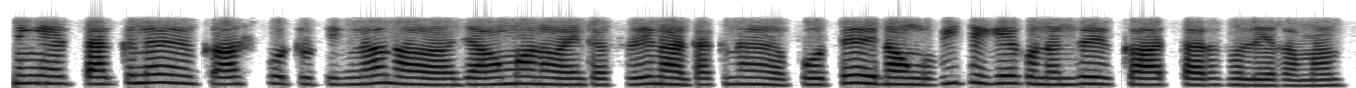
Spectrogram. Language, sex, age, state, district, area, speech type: Tamil, female, 18-30, Tamil Nadu, Nagapattinam, urban, conversation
